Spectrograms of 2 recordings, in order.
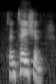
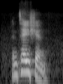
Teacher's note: Remember the stress is on the second syllable.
